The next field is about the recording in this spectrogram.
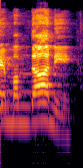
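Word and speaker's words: Mamdani: That's how you say you say Mannani. Not named Danny.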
